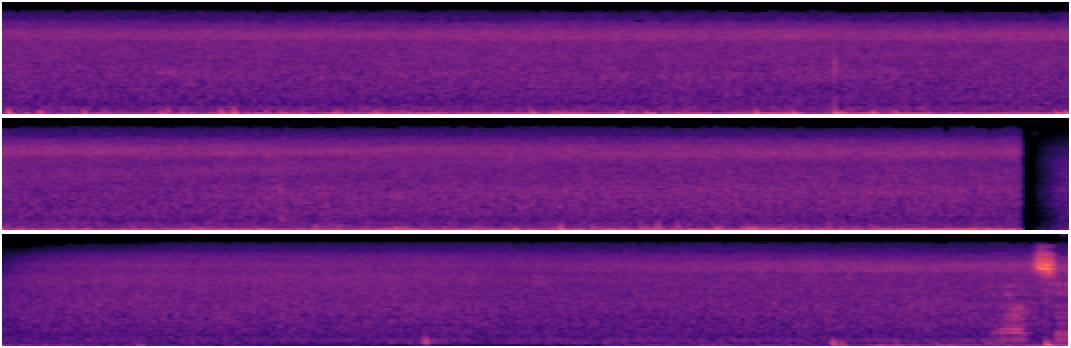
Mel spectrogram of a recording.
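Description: Large aquarium's pumps and circulating water: a steady hiss with a faint hum and an uneven low rumble. About ten seconds in, the sound cuts off abruptly and a quieter hiss follows.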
